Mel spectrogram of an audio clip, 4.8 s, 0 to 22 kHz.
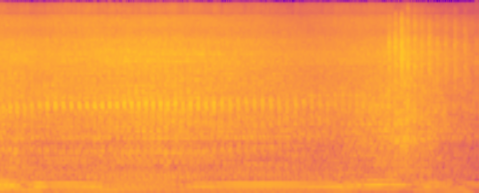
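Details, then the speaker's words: Nissan 350Z after engine swap, questionable replacement motor that initially had no oil pressure and now has it but still sounds bad: heavy uneven metallic knock about three per second over idle, changing with revs; serious internal knock. "It definitely has oil pressure now, but it still doesn't sound great. Don't really know where we're at."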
